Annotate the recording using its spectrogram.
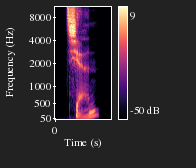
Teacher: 钱 has a sharp falling fourth tone, very definite.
